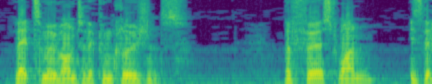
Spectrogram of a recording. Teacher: Pauses should come between sentences, here. But you'll notice small pauses in the middle of sentences, after phrases.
